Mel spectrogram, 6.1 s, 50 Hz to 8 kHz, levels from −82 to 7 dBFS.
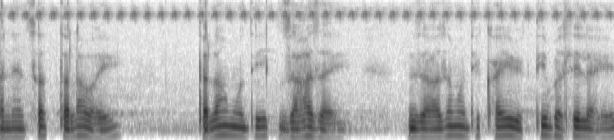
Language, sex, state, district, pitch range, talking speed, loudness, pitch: Marathi, male, Maharashtra, Sindhudurg, 115-130 Hz, 115 wpm, -21 LUFS, 120 Hz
